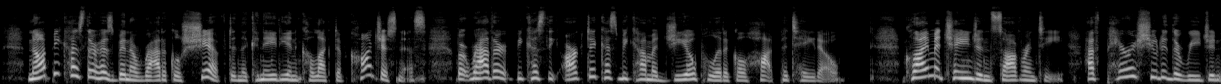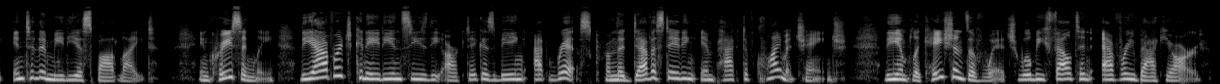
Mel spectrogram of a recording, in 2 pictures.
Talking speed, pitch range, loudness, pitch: 155 wpm, 205-280 Hz, -23 LUFS, 235 Hz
